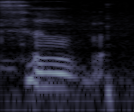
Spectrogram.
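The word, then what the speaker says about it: servent: servez, il serve, elle serve. And you pronounce the M here and V here. Il dorme, elle dorme, il serve, elle serve. Please note ENT always remains silent.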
